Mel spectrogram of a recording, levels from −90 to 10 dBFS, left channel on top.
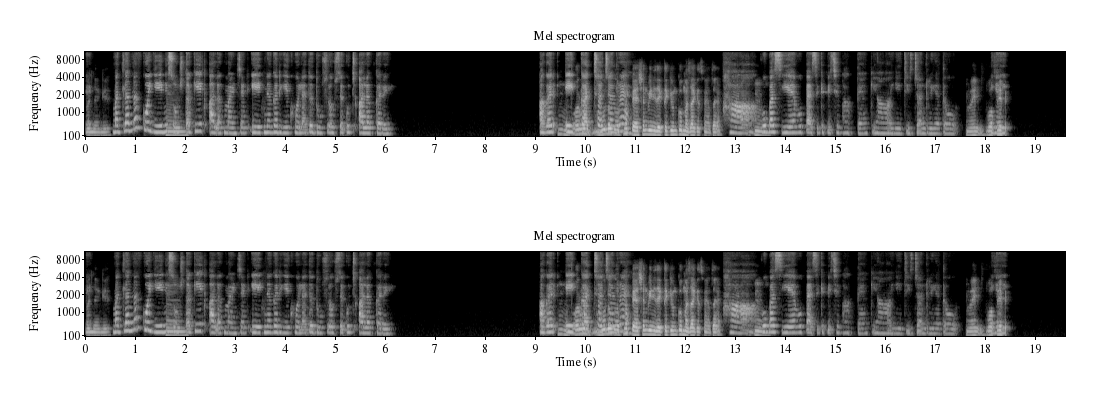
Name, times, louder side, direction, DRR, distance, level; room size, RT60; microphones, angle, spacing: voice 1, 0.0-0.5 1.6-2.1 9.4-12.7 13.4-13.7 17.6-18.4, equal, 5° right, 0.4 m, -22 dB
voice 2, 0.5-6.1 9.1-10.9 12.7-17.4 18.1-18.4, left 2 dB, 70° left, 1.1 m, -24 dB
3.6 x 2.4 x 3.4 m
head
